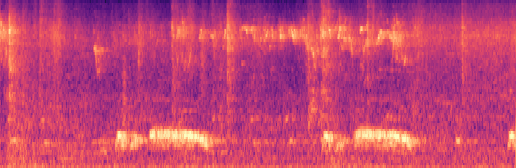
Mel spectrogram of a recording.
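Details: Caged spotted dove, kept four years in its cage, giving low hollow coos in two-part phrases, repeated about every two seconds, while high thin chirps of other birds run steadily in the background.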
